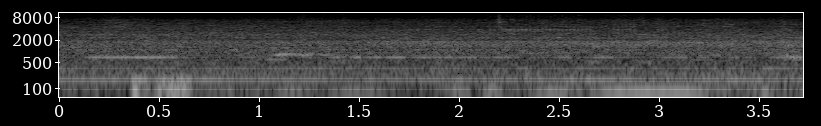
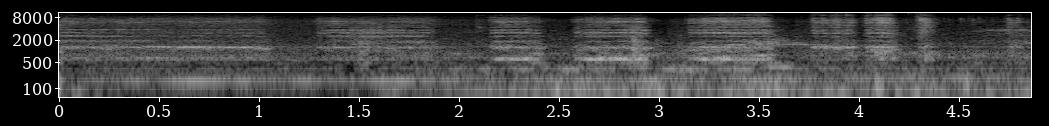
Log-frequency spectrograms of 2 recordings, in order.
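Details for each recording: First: LG microwave oven cooling fan after repair: the fan had been noisy during grilling and was freed up and refitted. It now gives a steady low whir and even hum with no rubbing or rattling, running quietly. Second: LG microwave oven running on grill for 10 minutes: faint irregular scratching rasp over the running hum, from the cooling fan motor; motor was removed for repair.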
